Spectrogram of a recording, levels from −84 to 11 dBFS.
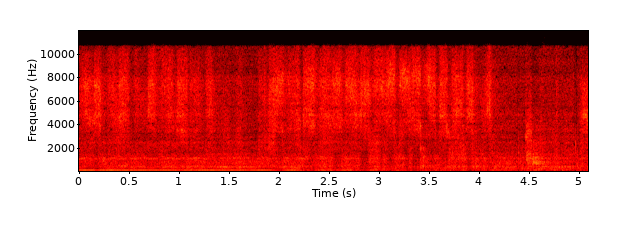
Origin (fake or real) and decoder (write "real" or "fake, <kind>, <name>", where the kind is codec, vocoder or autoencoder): fake, codec, SNAC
